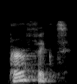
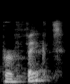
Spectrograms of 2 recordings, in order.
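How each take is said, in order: First: "perfect" with PER stressed; stress on first syllable. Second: "perfect" with FECT stressed, as the verb; stress on second syllable. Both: Shown as a demonstration. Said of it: "It happens the same with perfect".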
